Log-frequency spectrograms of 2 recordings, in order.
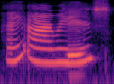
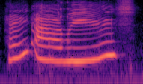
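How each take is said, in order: First: High, slow sing-song greeting. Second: Even higher, very slow coo. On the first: Greeting her dog Irish in slow, high sing-song baby talk. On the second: Calling her dog Irish again, in an even higher, slower coo. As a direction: stretch out Irish in a high lilting coo. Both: Real, not acted.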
